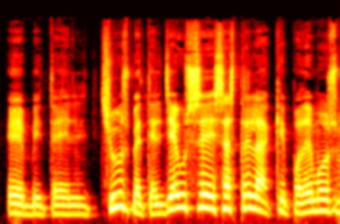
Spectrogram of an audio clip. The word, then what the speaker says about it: Betelgeuse: a pronunciación segue sendo como ese árabe original Betelgeuse ou Betelgeuse en castelán. En galego creo que poderíamos dicir Betel Betelgeuse ou Betelxeuse. Creo que serían as dúas formas máis idóneas ou máis respectuosas, non creo que coa etimoloxía para nomear a esta estrela.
